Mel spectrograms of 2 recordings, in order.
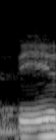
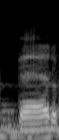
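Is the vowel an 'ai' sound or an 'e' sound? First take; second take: e; ai. First: The vowel is a plain 'e' sound. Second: The vowel is an 'ai' sound. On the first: The speaker calls it wrong. "ਬੇਰ ਨਹੀਂ ਪੜ੍ਹਨਾ" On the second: The speaker calls it right. "ਬੈਰ ਪੜ੍ਹਨਾ ਦਲਾਵਾਂ ਲੱਗੀਆਂ"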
